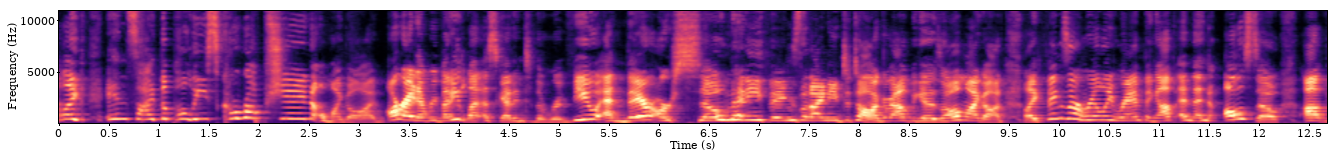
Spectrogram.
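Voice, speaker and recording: A woman in her twenties giving a casual, rambling reaction and review, animated and peppered with filler phrases like "you know". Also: extremely high pitch. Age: 20s. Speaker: reaction video host and reviewer.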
